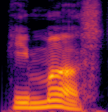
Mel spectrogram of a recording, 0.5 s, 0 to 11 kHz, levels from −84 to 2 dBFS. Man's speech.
Yes: male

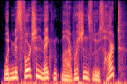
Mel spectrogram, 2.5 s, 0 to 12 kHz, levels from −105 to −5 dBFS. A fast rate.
No: average, 165 wpm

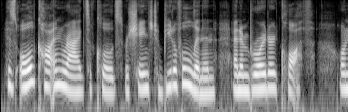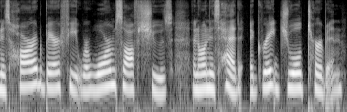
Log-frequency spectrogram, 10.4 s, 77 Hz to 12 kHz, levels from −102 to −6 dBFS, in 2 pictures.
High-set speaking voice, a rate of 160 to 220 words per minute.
Yes: high, 220 Hz; average, 180 wpm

